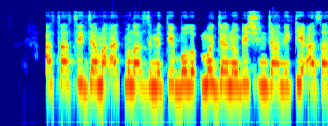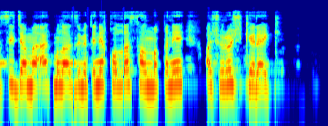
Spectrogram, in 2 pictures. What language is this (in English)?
Uyghur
